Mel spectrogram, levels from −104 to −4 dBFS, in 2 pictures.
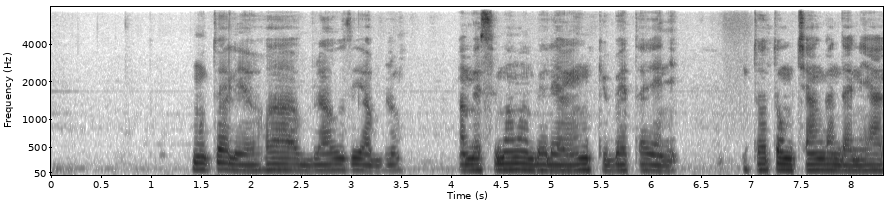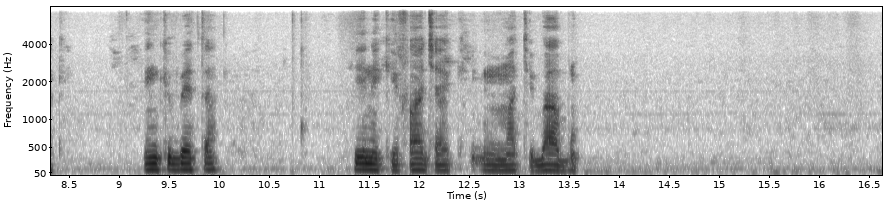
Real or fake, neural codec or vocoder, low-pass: real; none; 7.2 kHz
